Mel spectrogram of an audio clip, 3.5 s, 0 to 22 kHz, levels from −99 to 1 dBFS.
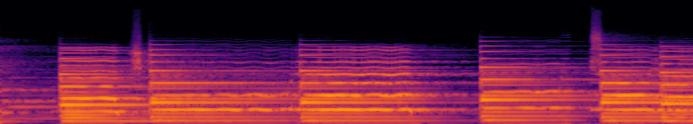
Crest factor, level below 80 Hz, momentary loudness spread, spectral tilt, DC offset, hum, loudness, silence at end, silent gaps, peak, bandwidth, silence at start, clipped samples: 14 dB; -64 dBFS; 7 LU; -6.5 dB/octave; 0.2%; none; -24 LUFS; 0 s; none; -10 dBFS; 7.6 kHz; 0 s; under 0.1%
